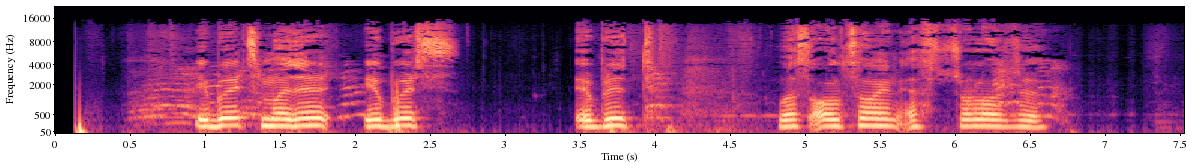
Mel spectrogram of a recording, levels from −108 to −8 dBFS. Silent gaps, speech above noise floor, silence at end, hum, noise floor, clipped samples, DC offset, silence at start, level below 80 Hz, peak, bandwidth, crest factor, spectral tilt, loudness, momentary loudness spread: none; 53 dB; 0.85 s; none; -67 dBFS; under 0.1%; under 0.1%; 0.15 s; -38 dBFS; 0 dBFS; 15 kHz; 16 dB; -4.5 dB/octave; -16 LUFS; 13 LU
